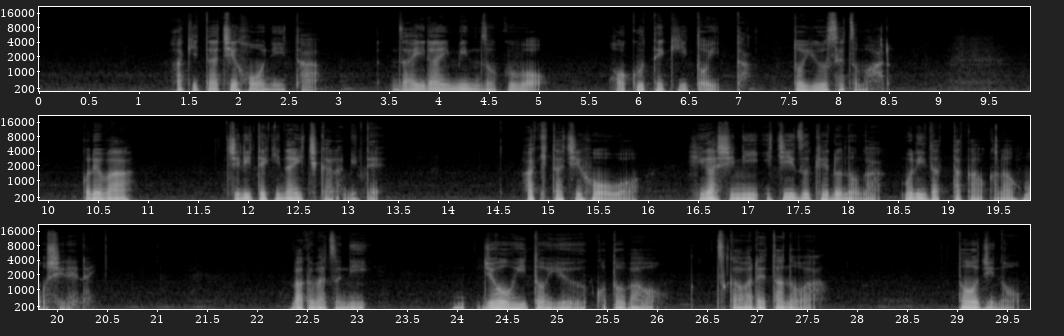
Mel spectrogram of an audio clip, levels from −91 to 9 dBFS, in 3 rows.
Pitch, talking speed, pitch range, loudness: 90 Hz, 175 characters per minute, 85-95 Hz, -28 LUFS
